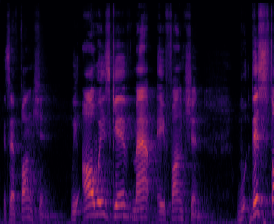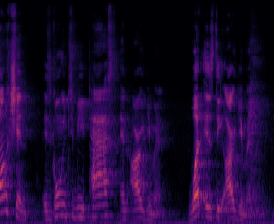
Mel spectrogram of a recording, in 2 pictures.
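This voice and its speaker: A man's voice: a little high, sing-song, a little slow. A young man teaching a live classroom coding lesson, talking casually with lots of restarts and checks like "okay?" and "right?". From United States. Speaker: coding instructor.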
